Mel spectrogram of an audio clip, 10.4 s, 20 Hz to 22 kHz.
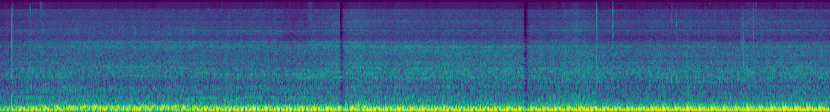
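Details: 2008 BMW 135i, 752 whp single-turbo build: loud uneven idle hum whose pulse wavers and hunts, heard after a replacement TMAP sensor made no difference and no codes were found; unstable idle, cause unresolved.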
